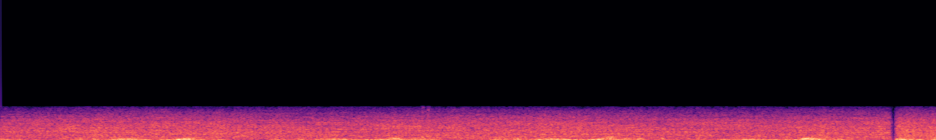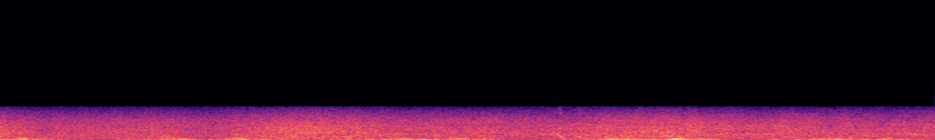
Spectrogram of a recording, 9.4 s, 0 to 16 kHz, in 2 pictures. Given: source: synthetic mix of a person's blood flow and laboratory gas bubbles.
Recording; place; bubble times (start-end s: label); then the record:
Doppler ultrasound of blood flow; precordium
1.46-1.54 s: bubbles
2.02-2.21 s: bubbles
3.17-3.25 s: bubbles
3.27-3.35 s: bubbles
7.42-7.67 s: bubbles
8.91-8.97 s: bubbles
From the record:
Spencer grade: 2 (many but less than half of the cardiac periods contain bubble signals, singularly or in groups); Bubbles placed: anywhere in the cardiac cycle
